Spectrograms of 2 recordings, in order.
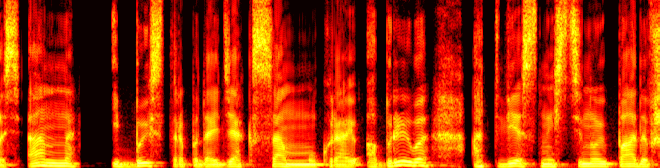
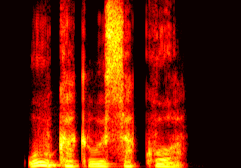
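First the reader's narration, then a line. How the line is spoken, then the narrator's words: Weak, trembling voice. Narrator (Russian): произнесла она ослабевшим и вздрагивающим голосом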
